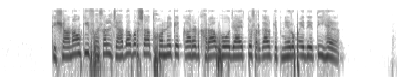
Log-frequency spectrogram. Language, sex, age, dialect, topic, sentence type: Hindi, male, 18-24, Kanauji Braj Bhasha, agriculture, question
